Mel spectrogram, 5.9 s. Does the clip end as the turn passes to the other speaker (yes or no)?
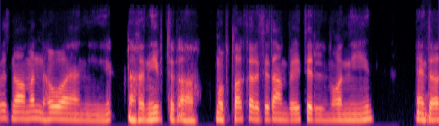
no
